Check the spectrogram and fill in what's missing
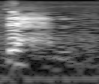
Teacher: را ساکن ما قبل ساکن ما قبل مکسور ترقیق میشه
